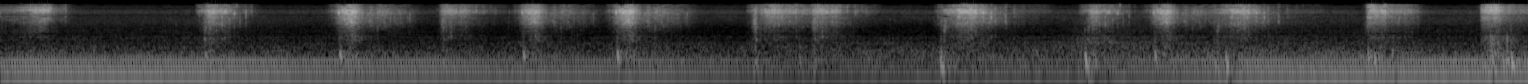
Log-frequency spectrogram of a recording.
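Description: Footsteps swish through grass at a steady walking pace.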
